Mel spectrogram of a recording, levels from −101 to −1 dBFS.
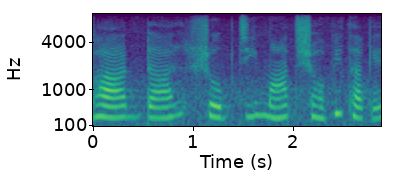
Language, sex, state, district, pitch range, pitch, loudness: Bengali, female, West Bengal, Jalpaiguri, 245-265 Hz, 255 Hz, -33 LUFS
